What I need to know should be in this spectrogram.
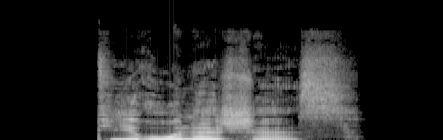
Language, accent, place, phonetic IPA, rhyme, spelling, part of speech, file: German, Germany, Berlin, [tiˈʁoːlɪʃəs], -oːlɪʃəs, tirolisches, adjective, De-tirolisches.ogg
- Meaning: strong/mixed nominative/accusative neuter singular of tirolisch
